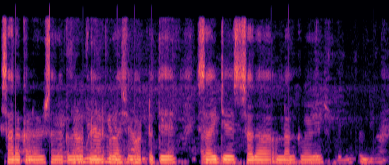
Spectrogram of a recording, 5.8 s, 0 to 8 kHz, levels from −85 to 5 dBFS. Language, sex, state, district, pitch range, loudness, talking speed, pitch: Bengali, male, West Bengal, Purulia, 145-150 Hz, -19 LUFS, 185 wpm, 145 Hz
